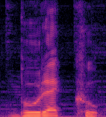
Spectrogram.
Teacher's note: they don't stop at k in black but they add a u at the end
